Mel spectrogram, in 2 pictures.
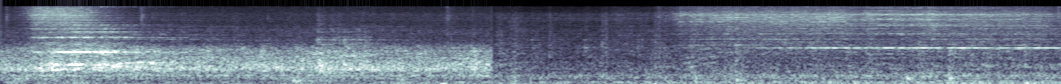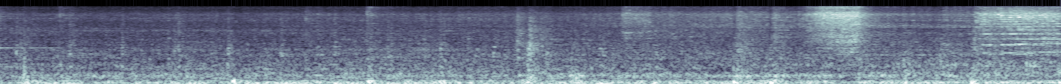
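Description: Express passenger train running on the rails: a steady low rumble with scattered clicks from the wheels. A louder hiss in the first couple of seconds cuts off suddenly, and a brief high wheel squeal comes about four seconds in.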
